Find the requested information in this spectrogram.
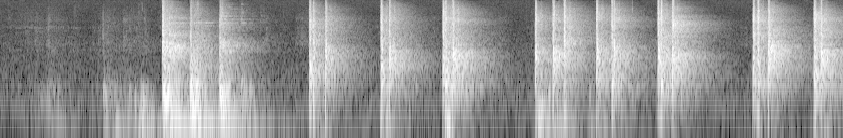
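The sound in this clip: Masonic fire: brethren clapping in unison as part of a ritual, many sharp, crisp claps in clustered groups with short pauses between them, loud and alone, without talk.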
